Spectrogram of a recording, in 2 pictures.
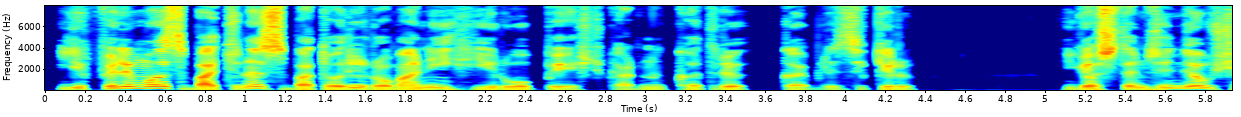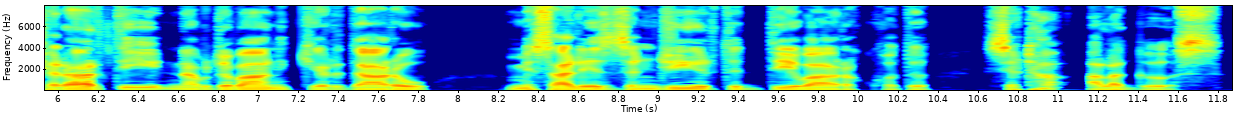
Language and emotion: Kashmiri, neutral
